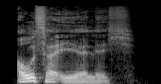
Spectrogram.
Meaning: extramarital, out of wedlock
- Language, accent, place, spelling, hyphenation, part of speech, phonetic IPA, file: German, Germany, Berlin, außerehelich, au‧ßer‧ehe‧lich, adjective, [ˈaʊ̯sɐˌʔeːəlɪç], De-außerehelich.ogg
